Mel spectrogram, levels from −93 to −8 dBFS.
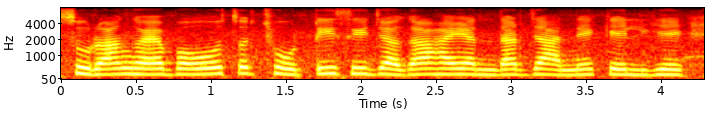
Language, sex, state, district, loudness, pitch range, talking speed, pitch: Hindi, female, Haryana, Jhajjar, -14 LUFS, 220-245 Hz, 155 wpm, 230 Hz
